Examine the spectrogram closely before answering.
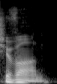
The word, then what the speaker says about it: Siobhan: That's nice, but it's Siobhan.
